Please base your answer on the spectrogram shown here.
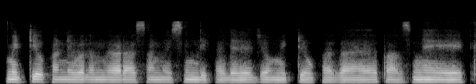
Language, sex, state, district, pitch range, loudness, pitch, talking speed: Hindi, male, Chandigarh, Chandigarh, 105-110 Hz, -18 LUFS, 110 Hz, 240 wpm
